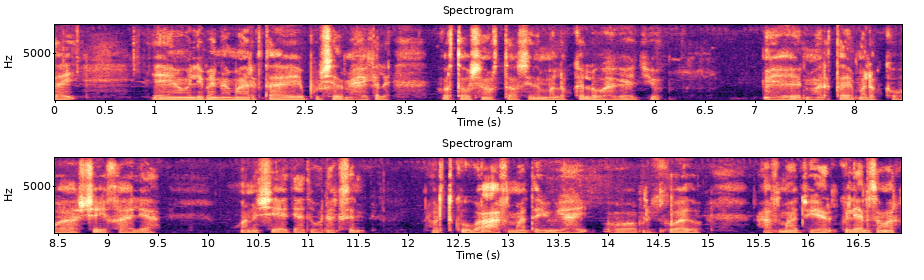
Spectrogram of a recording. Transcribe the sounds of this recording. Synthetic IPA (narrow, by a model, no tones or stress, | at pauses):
ɐɛj | ɛːnwɑlɪβɐnamaːɾɐkt̪ʰaːɛbʊlʃɐðɐmɪʕɑːkʰɐlɛhɔrt̪ʰɐwʃɐnhɔrt̪ʰasɪðɐmɐlɐbkʰɐɔuhɐɣaːt͡ʃɪjɔ | ɛnmaːɾʔɐ̰k̚t̪ʰa̰ːjɛmɐlɐbkʰɐwɑːʃɛ̰jqɑːlɪ̰ʔɐ | wɑːnɐʃɐjaːd̪ɪjaːd̪wɐnaːɡsɐn | hɔrt̪ʰɐ̥kʰuːɣa̰ːʕɑ̰ːfɪmaːd̪ɐjṵːjɐɦɛjɔ̰ːmɐrkʰiːkʰɔːwaːd̪ʊʕɑːfɪmaːd̪ʊjankʰʊlːɪjaːnɐsɐmʔa̰ːɾk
